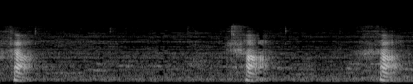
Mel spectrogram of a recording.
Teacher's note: सामने वाले 2 दांत यानी सनाया उलिया की नोक से ज़ुबान की नोक लगेगी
